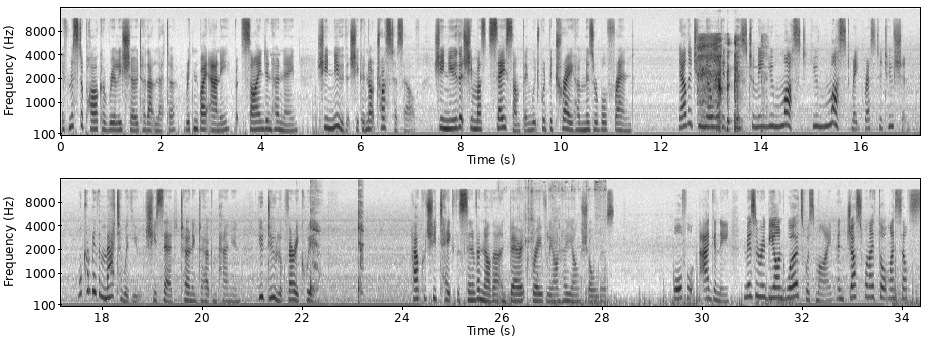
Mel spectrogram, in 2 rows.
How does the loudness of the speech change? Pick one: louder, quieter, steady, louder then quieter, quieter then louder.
steady.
